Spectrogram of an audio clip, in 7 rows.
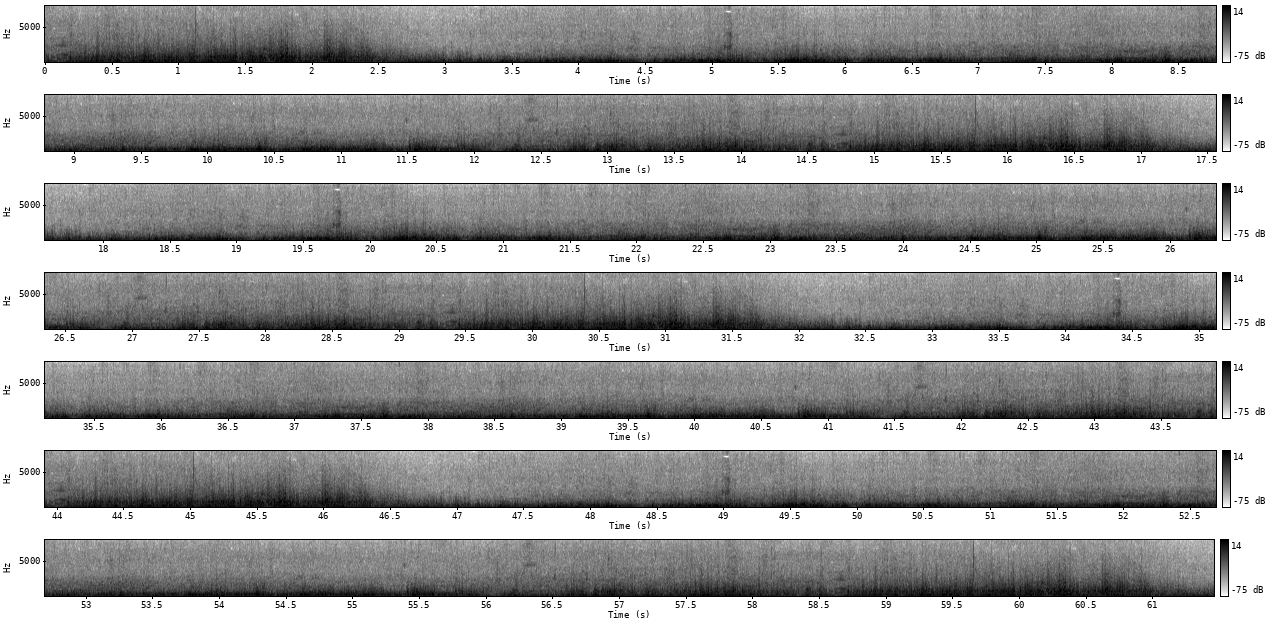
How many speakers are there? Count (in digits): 0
